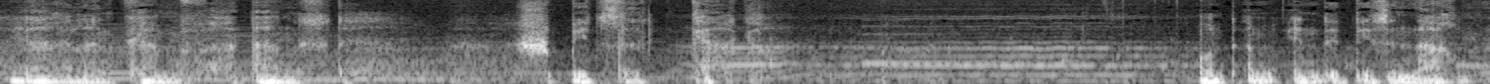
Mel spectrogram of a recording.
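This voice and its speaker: An actor playing a bitter, world-weary revolutionary full of hatred, grimly emphatic, in a theatrical radio play. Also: male voice, low-pitched, gravelly, full character voice. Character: bitter, hate-filled scarred male revolutionary, world-weary.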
